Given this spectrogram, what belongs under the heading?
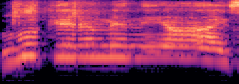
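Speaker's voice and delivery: high, insistent yelled voice. Retelling how a teacher pushed them during a regression: imitating someone yelling. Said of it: "yelling at me".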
